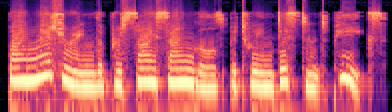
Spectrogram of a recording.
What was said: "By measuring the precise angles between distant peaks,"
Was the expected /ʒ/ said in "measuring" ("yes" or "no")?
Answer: yes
